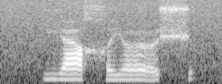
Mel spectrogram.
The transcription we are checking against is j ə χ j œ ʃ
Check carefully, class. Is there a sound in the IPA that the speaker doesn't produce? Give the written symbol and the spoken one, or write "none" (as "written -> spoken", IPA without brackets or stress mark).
ə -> æ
